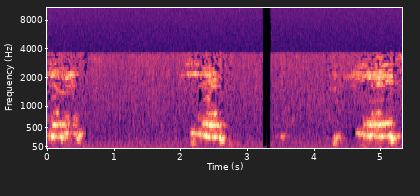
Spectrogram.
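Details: Colt foal Yanta, born 21 January 2026 to Fast Force and Pink Blossom, asleep and snoring; three rough, nasal snores roughly two seconds apart, with soft breaths in the gaps.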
